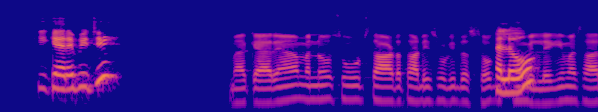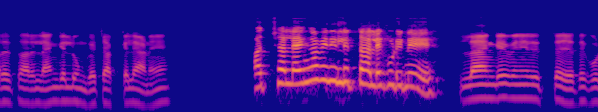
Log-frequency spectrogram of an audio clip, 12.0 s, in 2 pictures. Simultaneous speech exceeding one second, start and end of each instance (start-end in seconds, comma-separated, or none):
none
